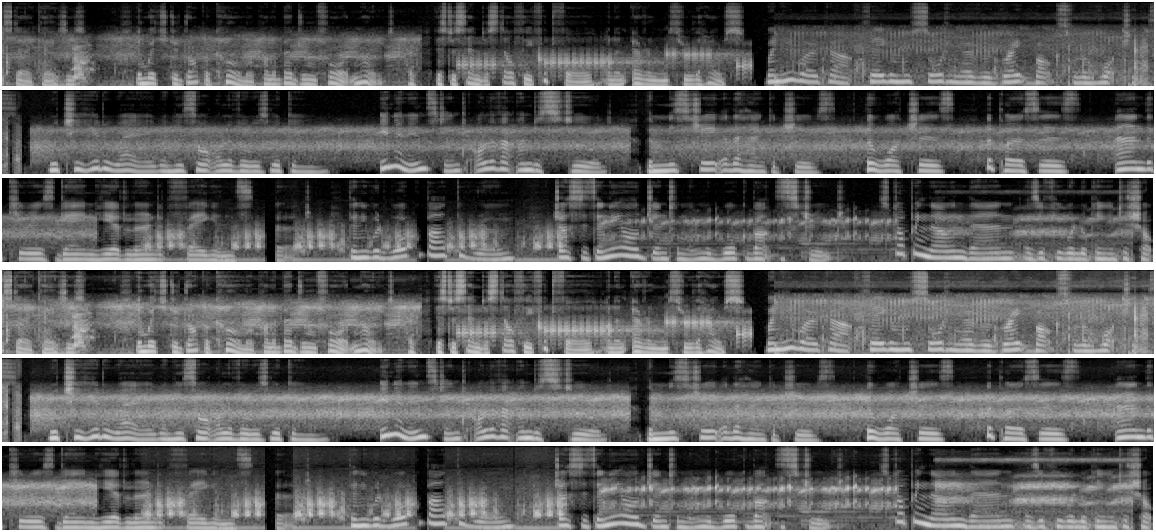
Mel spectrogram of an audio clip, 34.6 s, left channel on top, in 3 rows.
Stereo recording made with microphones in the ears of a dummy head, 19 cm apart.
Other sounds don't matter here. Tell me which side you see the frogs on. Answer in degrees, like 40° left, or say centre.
80° right.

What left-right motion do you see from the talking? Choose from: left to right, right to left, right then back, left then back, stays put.
right to left.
